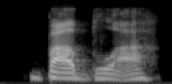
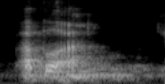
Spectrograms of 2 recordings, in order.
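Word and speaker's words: bubbler: The other part that I laughed at in the book was Bubla. – Bubla. Yeah. – Yeah. Cause I'm like, you know, if you live in Massachusetts, like that's how you say it.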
